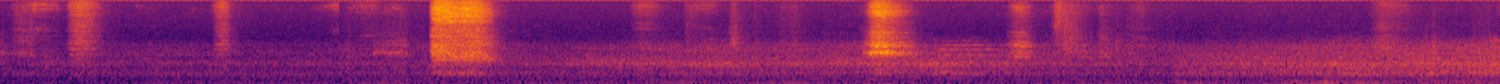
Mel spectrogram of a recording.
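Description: A man breathing out sharply twice, about six seconds in and again near twelve seconds, with a few faint softer breaths over low steady room noise.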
